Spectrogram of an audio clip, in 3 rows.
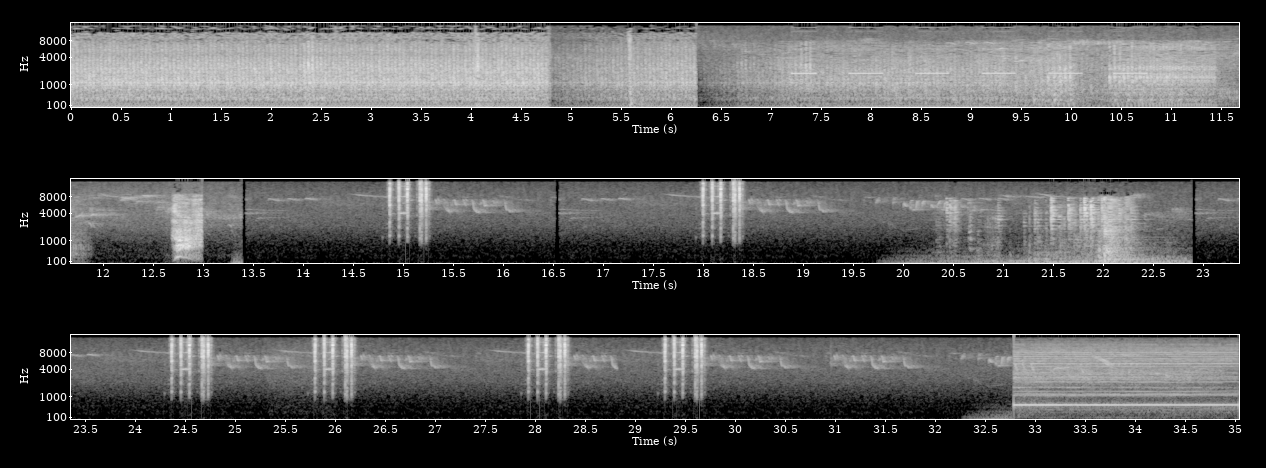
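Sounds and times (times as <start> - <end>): small plastic parts clicking: 27.9 - 28.4, 29.2 - 29.8.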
